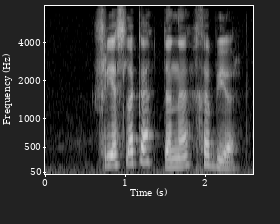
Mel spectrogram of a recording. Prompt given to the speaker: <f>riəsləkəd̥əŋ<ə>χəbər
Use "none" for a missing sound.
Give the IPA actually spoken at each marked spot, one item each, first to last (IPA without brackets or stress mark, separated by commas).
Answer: f, ə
